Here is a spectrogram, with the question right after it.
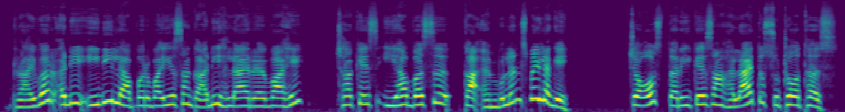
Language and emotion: Sindhi, angry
